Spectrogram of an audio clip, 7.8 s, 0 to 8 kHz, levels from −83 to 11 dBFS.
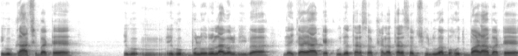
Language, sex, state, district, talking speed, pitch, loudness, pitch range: Bhojpuri, male, Bihar, Muzaffarpur, 140 wpm, 110 Hz, -17 LUFS, 110-115 Hz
